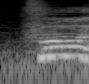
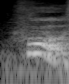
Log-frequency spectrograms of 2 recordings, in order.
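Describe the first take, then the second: First: The syllable is said on a high level tone. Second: The syllable is said on a sharply falling tone. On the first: "후 일생이죠" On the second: "후 사성으로"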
